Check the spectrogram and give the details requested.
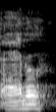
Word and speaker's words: Onur: community this is K9 honor it's onur but it's pronounced honor he's a three and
